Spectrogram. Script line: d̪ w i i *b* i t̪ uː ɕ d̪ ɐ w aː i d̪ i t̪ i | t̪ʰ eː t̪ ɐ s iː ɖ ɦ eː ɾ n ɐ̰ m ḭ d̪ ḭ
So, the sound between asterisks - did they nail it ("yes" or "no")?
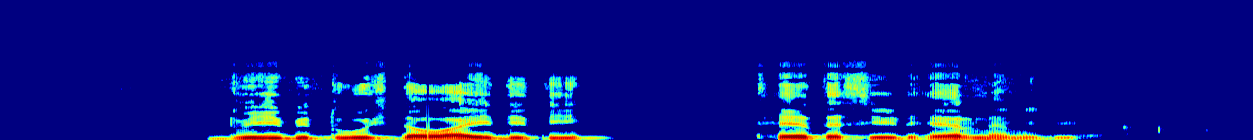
yes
